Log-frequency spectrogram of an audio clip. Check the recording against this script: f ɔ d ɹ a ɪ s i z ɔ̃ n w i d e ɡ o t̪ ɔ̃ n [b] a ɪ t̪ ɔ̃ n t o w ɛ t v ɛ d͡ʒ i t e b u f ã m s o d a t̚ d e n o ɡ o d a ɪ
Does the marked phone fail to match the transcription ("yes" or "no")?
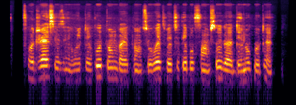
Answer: no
